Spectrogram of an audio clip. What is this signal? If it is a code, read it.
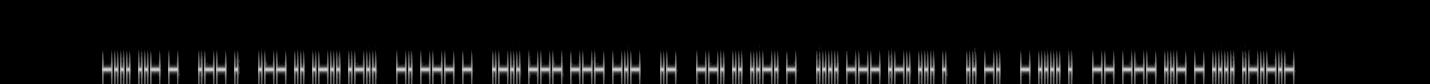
Morse code, heard as a keyed tone, about 40 wpm, 700 Hz. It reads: BUT WE WILL NOT LOOK A GIFT HORSE IN THE MOUTH.
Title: Sentences from Top 1500 Words 40wpm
